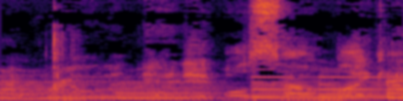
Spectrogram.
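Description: Music playing through a pair of small SoundLogic XT portable Bluetooth speakers, pretty loud, with the chords changing every half second or so.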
